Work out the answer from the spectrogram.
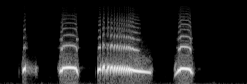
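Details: Spotted dove coo phrase meant to provoke rival males: a short faint lead-in note followed by three mellow hollow coos, the middle one long and gently falling, over a silent background.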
